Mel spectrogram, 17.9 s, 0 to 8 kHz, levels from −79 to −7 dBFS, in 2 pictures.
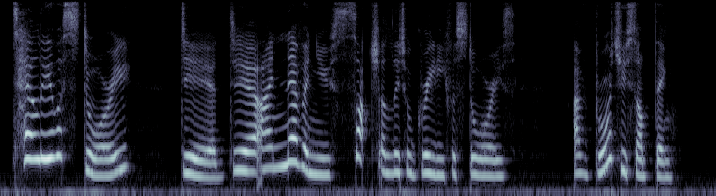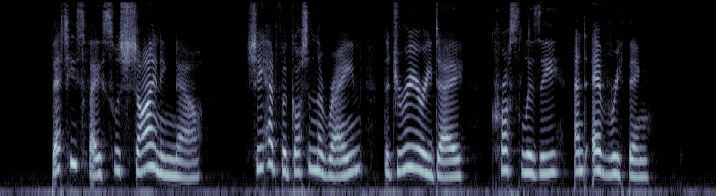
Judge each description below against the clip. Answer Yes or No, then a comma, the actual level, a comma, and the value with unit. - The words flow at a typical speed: No, slow, 120 wpm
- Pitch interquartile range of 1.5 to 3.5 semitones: No, average, 4.7 semitones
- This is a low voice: No, high, 245 Hz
